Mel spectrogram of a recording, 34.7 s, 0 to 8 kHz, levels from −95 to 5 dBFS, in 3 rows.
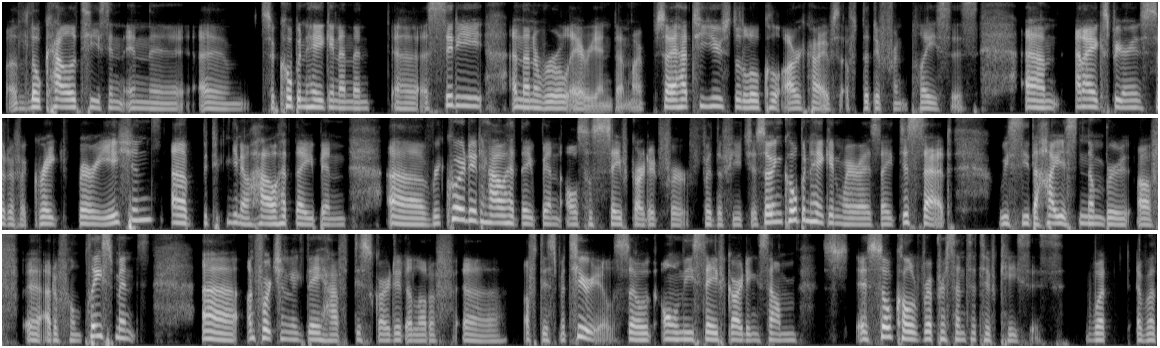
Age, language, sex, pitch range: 20-39, English, female, 165-205 Hz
